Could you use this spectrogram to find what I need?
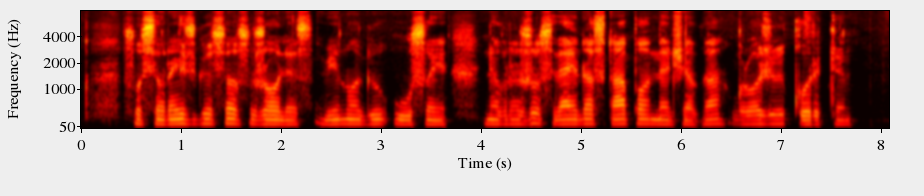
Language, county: Lithuanian, Šiauliai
